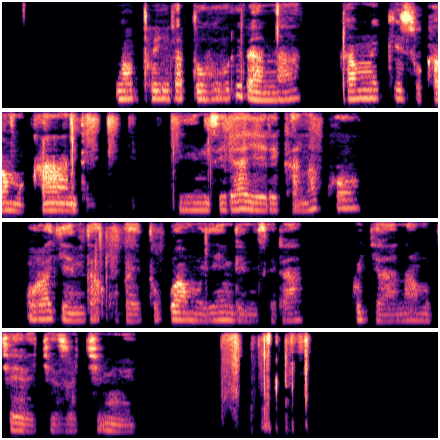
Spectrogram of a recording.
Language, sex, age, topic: Kinyarwanda, female, 36-49, government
